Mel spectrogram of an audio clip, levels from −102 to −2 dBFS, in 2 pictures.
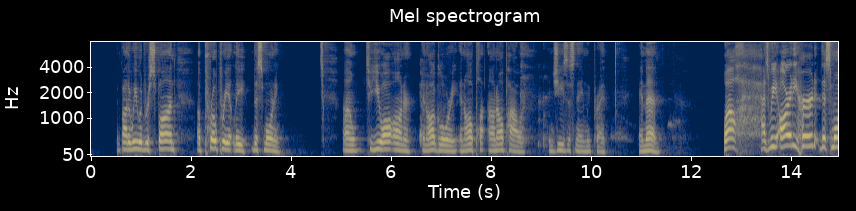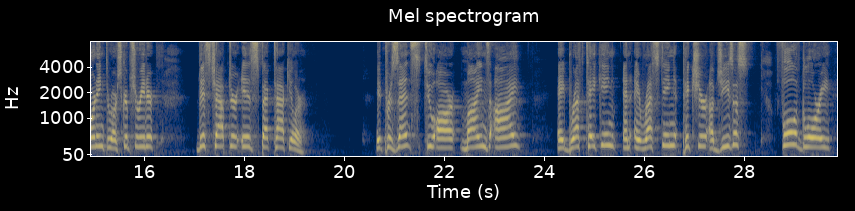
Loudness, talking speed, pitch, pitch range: -30 LUFS, 120 wpm, 235 Hz, 165-265 Hz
